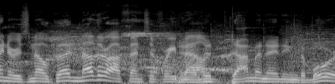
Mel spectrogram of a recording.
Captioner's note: whistle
